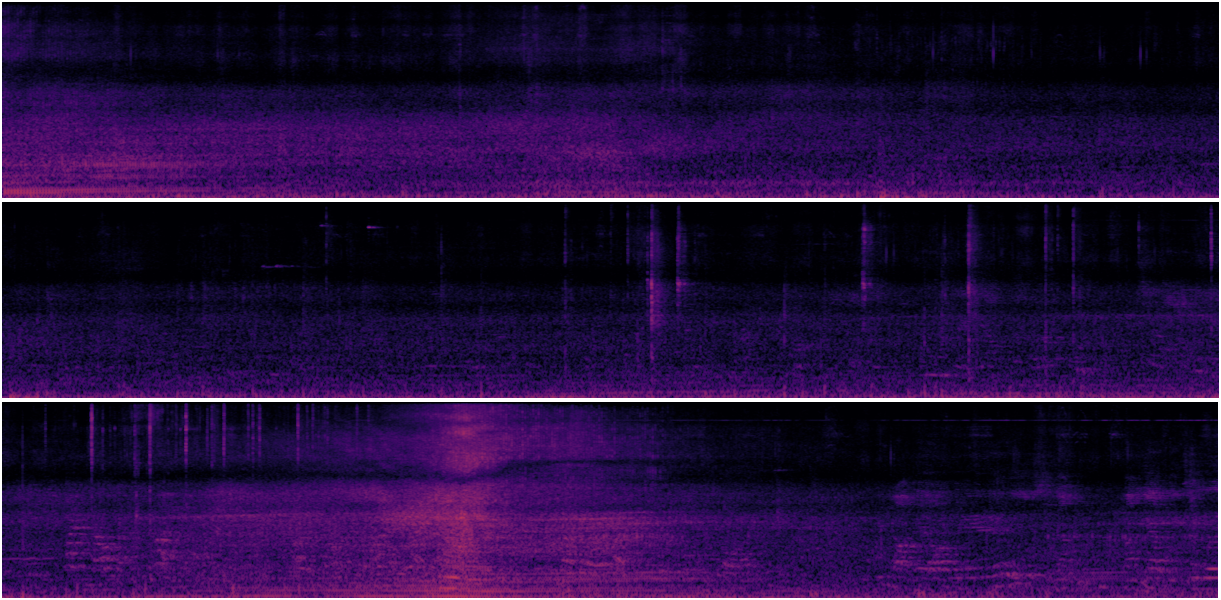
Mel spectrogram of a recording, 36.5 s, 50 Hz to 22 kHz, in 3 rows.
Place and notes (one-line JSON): {"title": "Dizheng Rd., Xihu Township - Walking on the street", "date": "2014-01-05 19:45:00", "description": "Walking on the street, In convenience stores, Traffic Sound, Zoom H4n+ Soundman OKM II", "latitude": "23.96", "longitude": "120.48", "altitude": "20", "timezone": "Asia/Taipei"}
